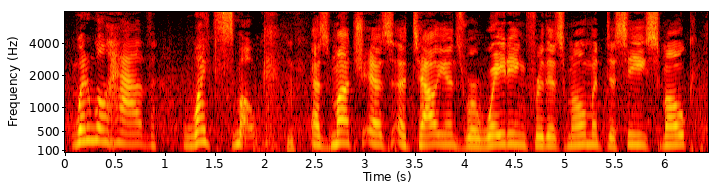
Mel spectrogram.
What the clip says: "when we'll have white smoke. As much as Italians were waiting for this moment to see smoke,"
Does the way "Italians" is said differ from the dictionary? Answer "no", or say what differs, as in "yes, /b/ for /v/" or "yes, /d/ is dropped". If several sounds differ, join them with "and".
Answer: no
